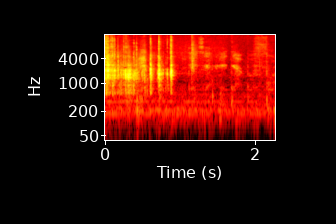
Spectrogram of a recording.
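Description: Small plastic Lego pieces clicking and rattling as they are handled: a quick flurry of clicks in the first second, then quieter.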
